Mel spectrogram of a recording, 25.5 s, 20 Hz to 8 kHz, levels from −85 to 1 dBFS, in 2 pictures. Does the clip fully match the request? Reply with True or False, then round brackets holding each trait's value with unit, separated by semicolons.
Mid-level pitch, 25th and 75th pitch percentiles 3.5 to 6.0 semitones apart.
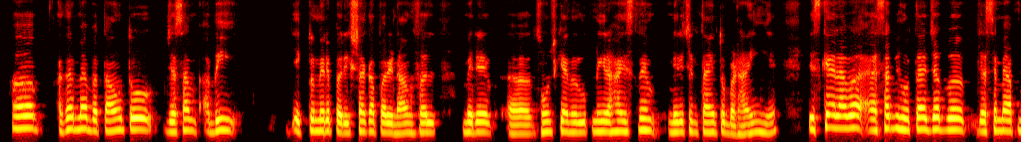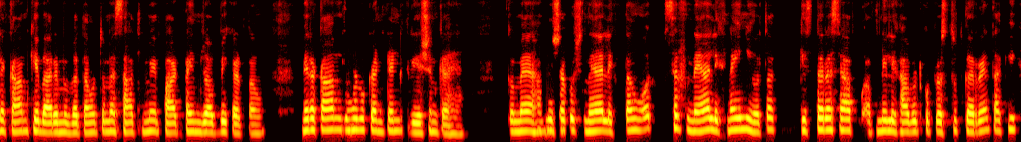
False (175 Hz; 2.9 semitones)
